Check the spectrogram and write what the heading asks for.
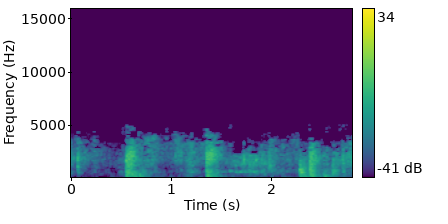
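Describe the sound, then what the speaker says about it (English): A side door in a radio drama thuds and clunks as it is opened, three distinct knocks or bumps spaced out and close, with faint background sounds between. "I'll try the door. Diana, it's open."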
